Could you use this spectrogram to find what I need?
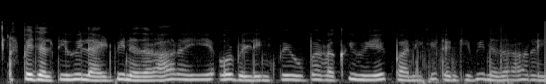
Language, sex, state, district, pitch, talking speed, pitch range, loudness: Hindi, female, Bihar, Katihar, 210 Hz, 250 wpm, 195-225 Hz, -19 LUFS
